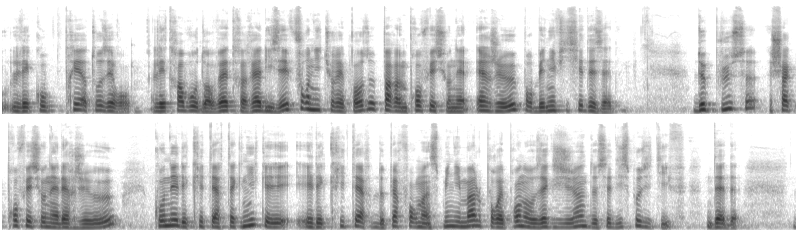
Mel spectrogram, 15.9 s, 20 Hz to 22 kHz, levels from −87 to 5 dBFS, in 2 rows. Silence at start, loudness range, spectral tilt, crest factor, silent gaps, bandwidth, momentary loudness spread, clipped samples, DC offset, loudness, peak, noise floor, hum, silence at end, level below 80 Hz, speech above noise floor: 0 s; 3 LU; -6.5 dB/octave; 20 dB; none; 18 kHz; 7 LU; under 0.1%; under 0.1%; -23 LUFS; -4 dBFS; -52 dBFS; none; 0.6 s; -70 dBFS; 29 dB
